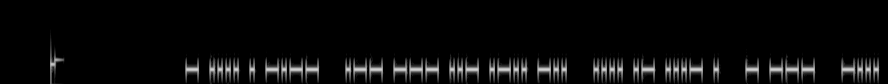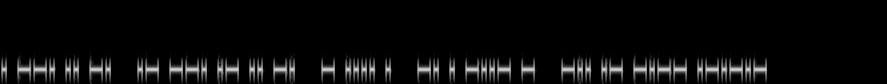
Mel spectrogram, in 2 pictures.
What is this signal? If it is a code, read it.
Morse code, heard as a keyed tone, about 30 wpm, 700 Hz. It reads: THEY WOULD HAVE TO BEGIN AGAIN THE NEXT DAY.
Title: Sentences from Top 1000 Words - Review Part 1 - 30wpm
